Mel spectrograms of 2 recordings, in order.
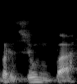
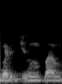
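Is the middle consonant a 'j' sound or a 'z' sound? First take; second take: z sound; j sound. First: The middle consonant is a 'z' sound. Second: The middle consonant is a 'j' sound. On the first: "berzumpa katanya kan" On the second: "bukan berjumpa"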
